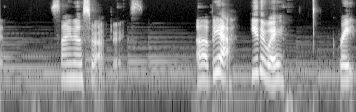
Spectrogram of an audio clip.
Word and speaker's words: Sinosauropteryx: Sinosauropteryx. Yes, that's how you say it. Sinosauropteryx.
